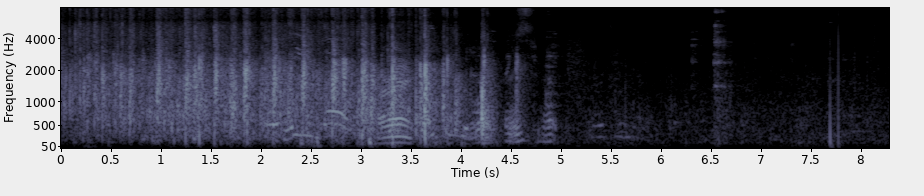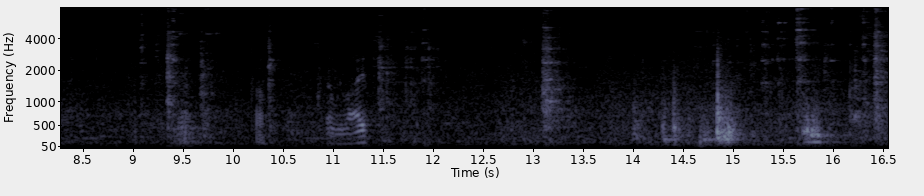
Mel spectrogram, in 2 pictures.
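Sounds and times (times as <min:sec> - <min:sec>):
audience applause: 0:00.0 - 0:04.7.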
